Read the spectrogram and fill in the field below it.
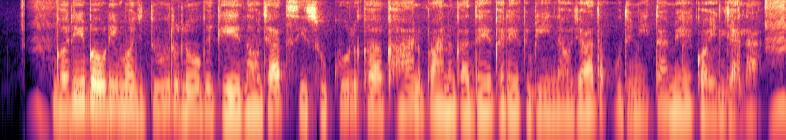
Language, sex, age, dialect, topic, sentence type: Bhojpuri, male, 18-24, Northern, banking, statement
